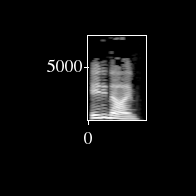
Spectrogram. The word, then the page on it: 89: British English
